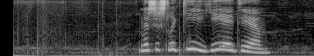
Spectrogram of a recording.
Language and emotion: Russian, positive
